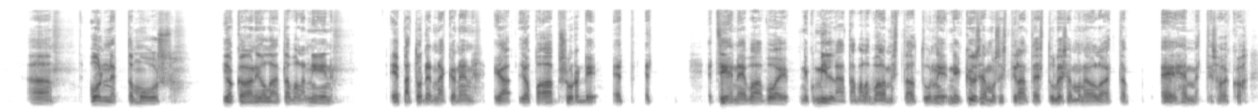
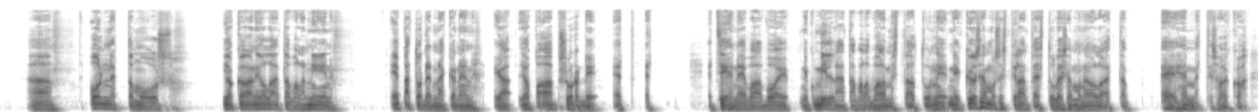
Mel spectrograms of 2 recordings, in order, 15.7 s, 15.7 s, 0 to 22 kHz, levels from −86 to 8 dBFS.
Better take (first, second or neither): second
